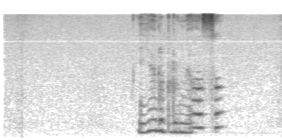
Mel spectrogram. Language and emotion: Russian, sad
